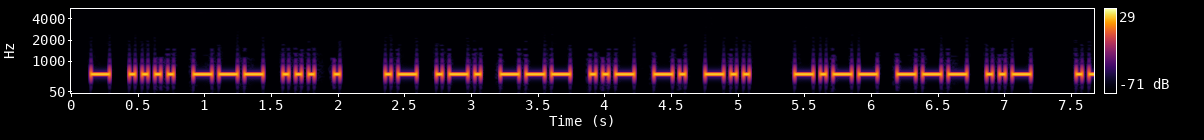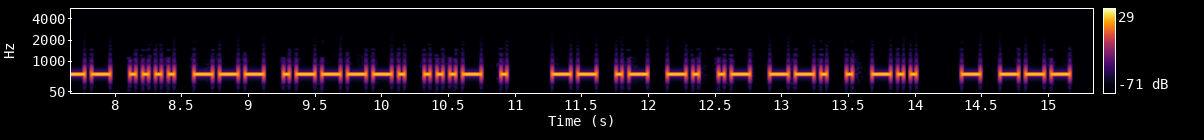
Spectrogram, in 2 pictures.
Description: Morse code, heard as a keyed tone, about 25 wpm, 600 Hz. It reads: THOSE AROUND YOU WHO'VE MANAGED TO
